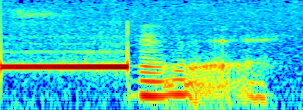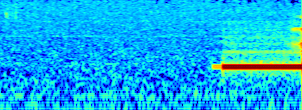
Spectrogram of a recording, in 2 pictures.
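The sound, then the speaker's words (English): A telephone line tone heard while calling back after the other party left the phone off the hook. A steady low tone plays, is cut off by a short burst of rapid dialing tones, then goes quiet before the steady tone returns. “It's not gone. This is engaged.”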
